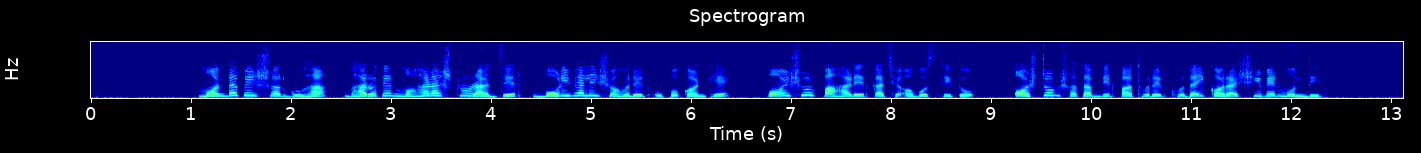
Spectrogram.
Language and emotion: Bengali, neutral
